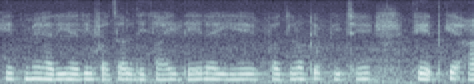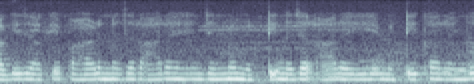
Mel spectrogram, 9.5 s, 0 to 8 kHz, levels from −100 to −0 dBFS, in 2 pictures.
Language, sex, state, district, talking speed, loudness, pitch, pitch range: Hindi, female, Uttar Pradesh, Budaun, 190 wpm, -16 LUFS, 190 Hz, 185-195 Hz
